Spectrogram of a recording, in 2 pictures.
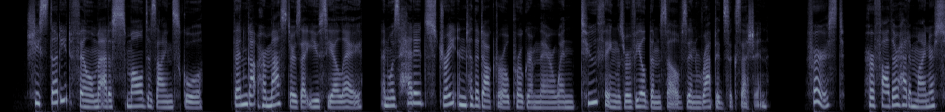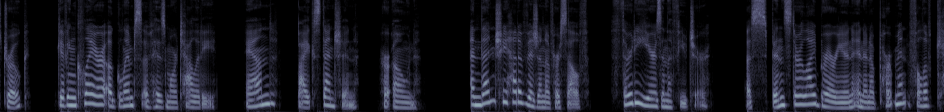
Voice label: Audiobook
